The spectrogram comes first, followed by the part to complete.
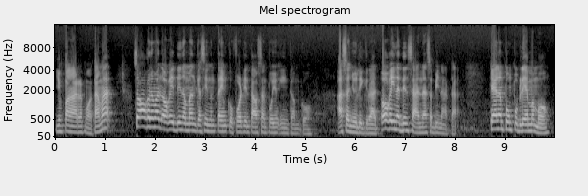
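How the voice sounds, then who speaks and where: A man's voice: on the high side, a little mellow. A man from the Philippines in his forties, telling his own story in a motivational sales presentation, often checking with the audience and slipping in jokes. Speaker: business presenter. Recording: dull lo-fi audio.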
